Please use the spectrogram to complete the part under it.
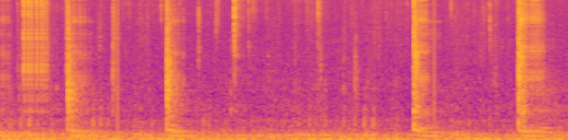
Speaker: aquí otro de los ruidos que hacen las bases de los amortiguadores cuando están dañadas y se giran por completo las llantas para dar vuelta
